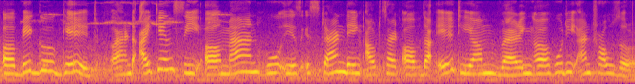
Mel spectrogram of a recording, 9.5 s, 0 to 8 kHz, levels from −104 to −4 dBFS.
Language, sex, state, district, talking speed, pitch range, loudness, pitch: English, female, Punjab, Fazilka, 130 wpm, 255-300 Hz, -17 LUFS, 275 Hz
